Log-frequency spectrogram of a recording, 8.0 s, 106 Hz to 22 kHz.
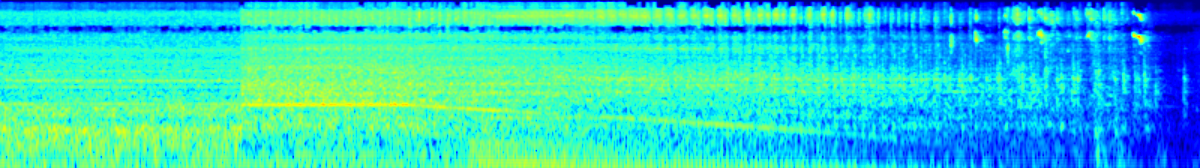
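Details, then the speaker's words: Onan QG 5500 generator in a 2022 Jayco Precept 31UL motorhome, started mid oil change with Cummins Onan 15W-40 to circulate new oil before topping up; steady even hum, then pitch sags as it shuts down; running normally. "Is put the cap back on, and we're going to start it up and let the oil circulate a little bit, and then see if we can add the rest of it."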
